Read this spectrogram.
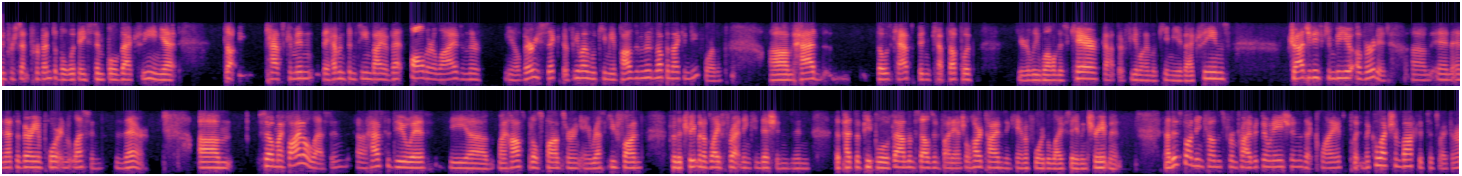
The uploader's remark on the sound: open up the lines throughout this final broadcast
